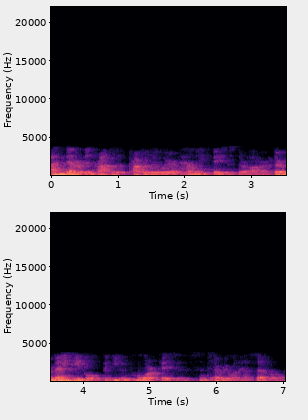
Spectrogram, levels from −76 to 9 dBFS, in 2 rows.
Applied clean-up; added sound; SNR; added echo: none; Bass guitar; 18 dB; reverberation time 0.6 s.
